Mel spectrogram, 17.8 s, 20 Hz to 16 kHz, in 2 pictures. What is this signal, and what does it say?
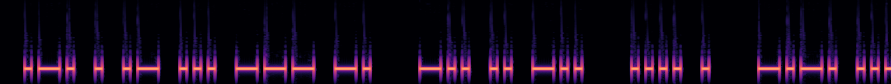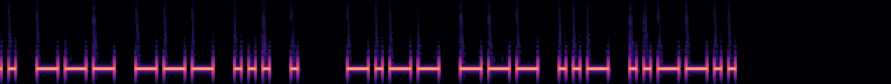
Morse code, heard as a keyed tone, about 17 wpm, 700 Hz. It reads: REASON DID HE CHOOSE YOU?
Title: Sentences from Top 1000 Words - Review Part 4 - 17wpm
